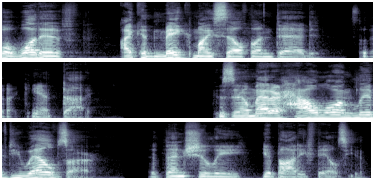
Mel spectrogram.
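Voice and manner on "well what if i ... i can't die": ordinary talk, nothing marked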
